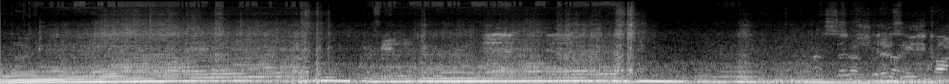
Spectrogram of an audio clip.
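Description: A turbocharged car engine stumbles and misfires under high boost pressure, its loud, close rumble wavering in pitch with sudden drops and a few sharp pops as the power cuts out and surges back.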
